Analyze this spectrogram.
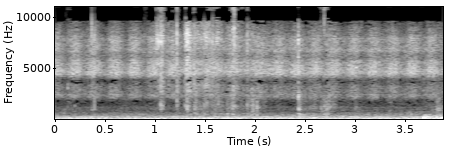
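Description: A young woman bites into crunchy food.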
